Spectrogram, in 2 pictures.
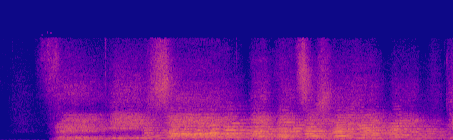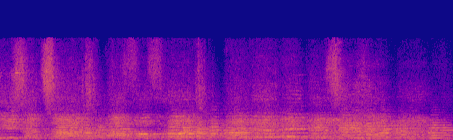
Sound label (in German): Chor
